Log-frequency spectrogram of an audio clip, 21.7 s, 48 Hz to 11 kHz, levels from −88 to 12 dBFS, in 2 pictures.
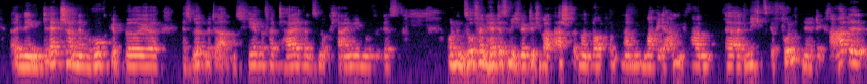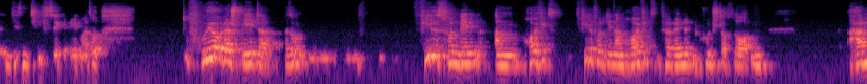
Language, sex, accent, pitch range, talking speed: German, male, German, 155-190 Hz, 155 wpm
